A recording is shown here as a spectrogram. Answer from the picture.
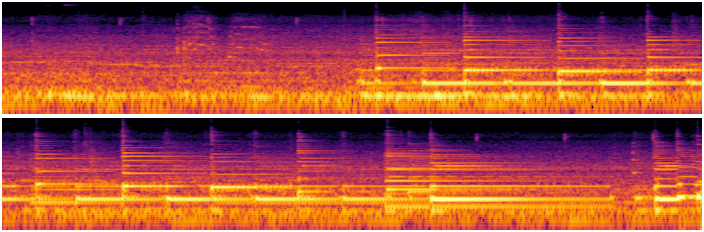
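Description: Classical guitar played fingerstyle: soft at first, then from about four seconds in, plucked melody notes about once a second ringing over held bass notes, with a couple of quick louder strokes near the end.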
